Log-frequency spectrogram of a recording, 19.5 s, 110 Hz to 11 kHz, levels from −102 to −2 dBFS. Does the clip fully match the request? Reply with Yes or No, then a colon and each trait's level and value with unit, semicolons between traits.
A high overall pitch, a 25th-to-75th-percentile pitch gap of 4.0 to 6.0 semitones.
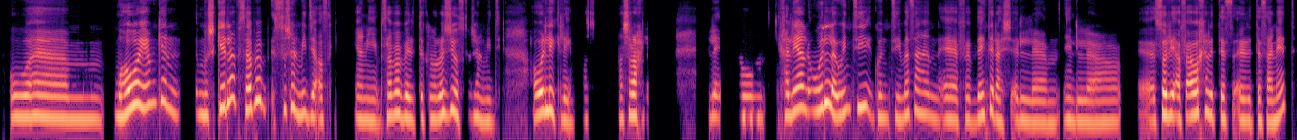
No: high, 235 Hz; average, 3.5 semitones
